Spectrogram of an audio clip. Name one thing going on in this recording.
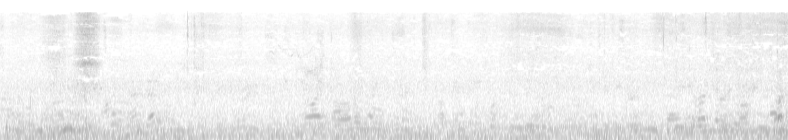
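Several men chat nearby outdoors.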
